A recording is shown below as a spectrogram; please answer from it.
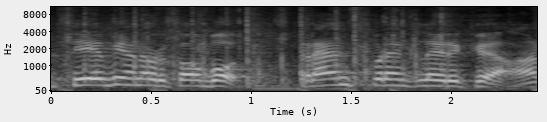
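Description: Speech: a person talking continuously, with no other sound standing out.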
